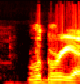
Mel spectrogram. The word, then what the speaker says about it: Labria: Liabria. Sorry, I don't have the map up at the moment. Labria is how I pronounce it.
